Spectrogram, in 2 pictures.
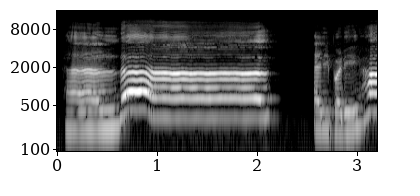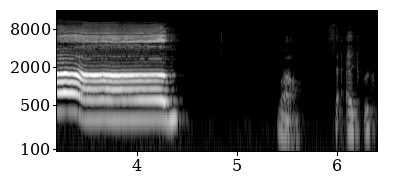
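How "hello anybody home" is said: calling out loud across a huge hall, hands cupped; shouting. A narrator's reading. Knight calls out to an empty castle hall, loud shout. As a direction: bellow it to the far end of the hall. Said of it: "he shouted".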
